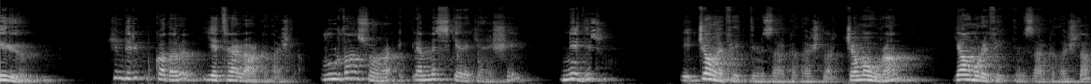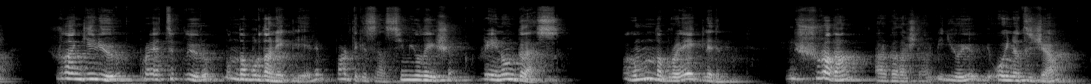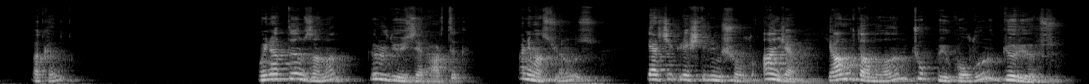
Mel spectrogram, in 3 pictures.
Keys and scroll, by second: 20.5 <.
